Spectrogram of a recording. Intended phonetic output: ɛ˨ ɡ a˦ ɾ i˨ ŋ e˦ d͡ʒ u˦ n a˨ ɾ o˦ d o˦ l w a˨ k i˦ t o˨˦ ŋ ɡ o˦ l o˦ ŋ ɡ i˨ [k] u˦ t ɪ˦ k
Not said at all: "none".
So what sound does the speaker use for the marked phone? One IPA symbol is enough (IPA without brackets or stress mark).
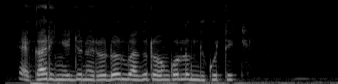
k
